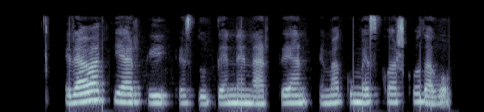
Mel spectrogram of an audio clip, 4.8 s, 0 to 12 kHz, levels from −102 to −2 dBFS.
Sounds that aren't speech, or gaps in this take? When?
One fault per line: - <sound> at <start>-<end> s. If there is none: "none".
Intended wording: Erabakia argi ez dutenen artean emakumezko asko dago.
none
